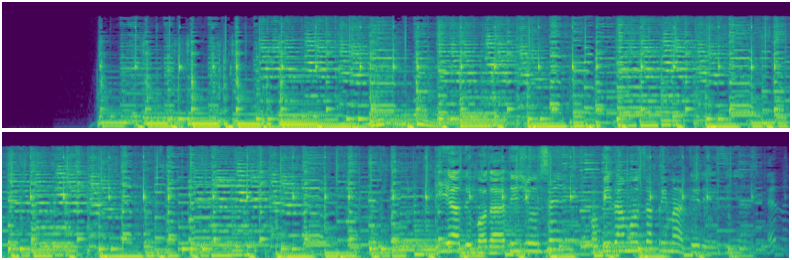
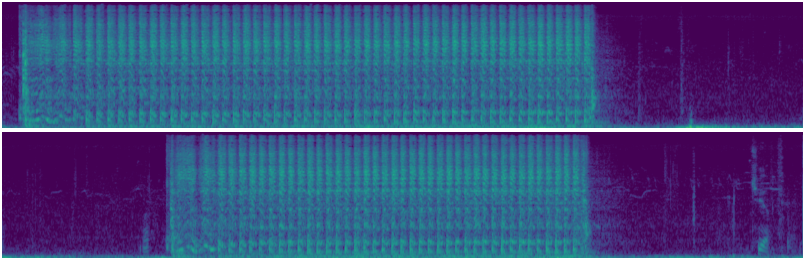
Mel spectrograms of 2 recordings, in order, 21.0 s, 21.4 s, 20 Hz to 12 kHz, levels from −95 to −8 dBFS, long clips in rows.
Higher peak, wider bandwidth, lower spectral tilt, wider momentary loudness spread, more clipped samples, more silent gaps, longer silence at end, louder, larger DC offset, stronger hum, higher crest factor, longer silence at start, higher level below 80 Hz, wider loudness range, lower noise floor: first, -2 dBFS vs -22 dBFS; second, 8.4 kHz vs 11.5 kHz; first, -4.5 dB/octave vs -1 dB/octave; second, 5 LU vs 8 LU; neither; neither; about the same, 0.05 s vs 0 s; first, -18 LUFS vs -38 LUFS; neither; neither; about the same, 16 dB vs 20 dB; first, 1.25 s vs 0 s; first, -24 dBFS vs -56 dBFS; second, 2 LU vs 8 LU; first, -88 dBFS vs -62 dBFS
